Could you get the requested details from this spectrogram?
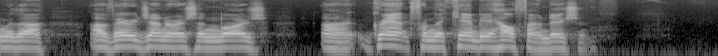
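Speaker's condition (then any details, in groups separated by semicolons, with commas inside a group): Bulbar onset ALS; affects speech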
